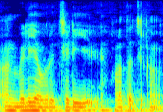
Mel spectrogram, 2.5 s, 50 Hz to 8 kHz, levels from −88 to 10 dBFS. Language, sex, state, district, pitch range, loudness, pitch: Tamil, male, Tamil Nadu, Nilgiris, 95-105 Hz, -16 LUFS, 100 Hz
